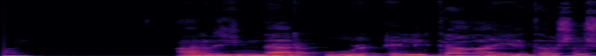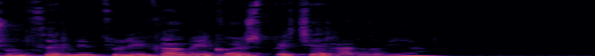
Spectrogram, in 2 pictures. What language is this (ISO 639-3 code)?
eus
